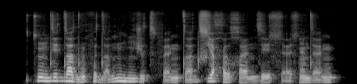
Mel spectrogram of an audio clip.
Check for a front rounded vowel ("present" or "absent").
absent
